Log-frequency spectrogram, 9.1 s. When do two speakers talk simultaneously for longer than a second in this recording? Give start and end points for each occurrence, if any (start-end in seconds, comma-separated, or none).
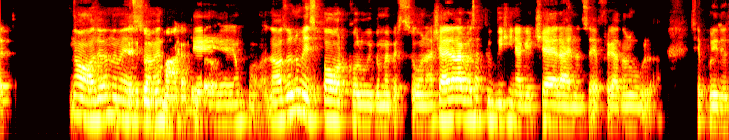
1.4-2.8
